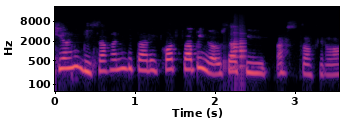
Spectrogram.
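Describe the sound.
A voice on a call talks in short bursts that cut off abruptly, with brief gaps and a sudden crackly burst midway, giving a choppy, stuttering quality as the connection breaks up.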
